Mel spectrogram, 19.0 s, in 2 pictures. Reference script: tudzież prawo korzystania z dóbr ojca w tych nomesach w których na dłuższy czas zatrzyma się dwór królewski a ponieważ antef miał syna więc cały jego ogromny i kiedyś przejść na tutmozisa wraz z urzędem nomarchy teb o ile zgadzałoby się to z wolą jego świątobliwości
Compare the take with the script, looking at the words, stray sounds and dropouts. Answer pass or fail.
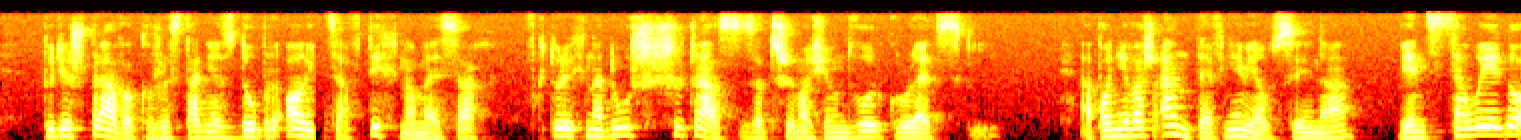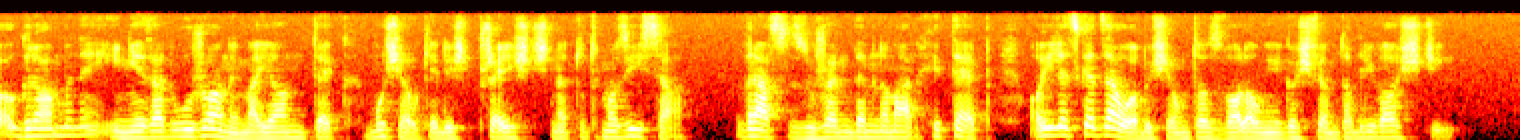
fail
